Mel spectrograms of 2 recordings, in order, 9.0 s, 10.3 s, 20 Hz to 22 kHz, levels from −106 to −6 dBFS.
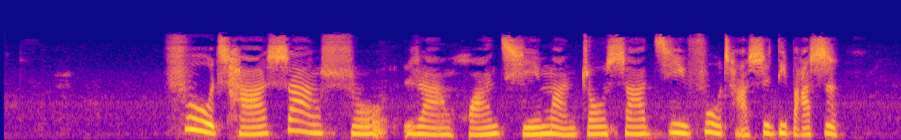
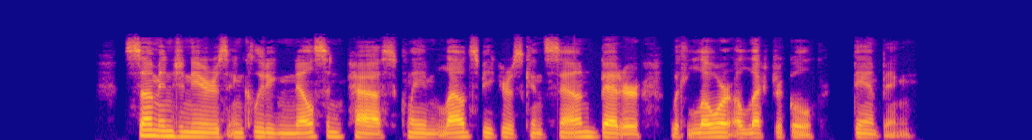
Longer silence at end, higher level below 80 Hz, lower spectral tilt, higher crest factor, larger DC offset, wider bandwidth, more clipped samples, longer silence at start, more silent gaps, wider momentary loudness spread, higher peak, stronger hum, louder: second, 0.65 s vs 1.25 s; first, -60 dBFS vs -66 dBFS; second, -4.5 dB/octave vs -6 dB/octave; about the same, 16 dB vs 20 dB; neither; about the same, 8.2 kHz vs 7.6 kHz; neither; first, 1.7 s vs 1.25 s; second, none vs 8.33-8.52 s; second, 7 LU vs 11 LU; about the same, -4 dBFS vs -4 dBFS; neither; first, -18 LUFS vs -23 LUFS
